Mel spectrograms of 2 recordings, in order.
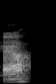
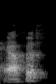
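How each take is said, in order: First: The name is said as one syllable. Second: The name is said as two syllables. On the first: This is how the family says the name. "we mispronounce it half" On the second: This matches how the name is spelled. "instead of half-if"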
